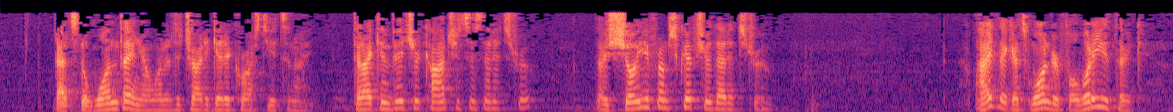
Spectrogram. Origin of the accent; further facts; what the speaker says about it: New Jersey, United States; moved away as an adult; now in Midwest, United States; I was more obnoxious when I was just from New Jersey. Being in the Midwest for 25 years has kind of made me adapt my sense of humor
